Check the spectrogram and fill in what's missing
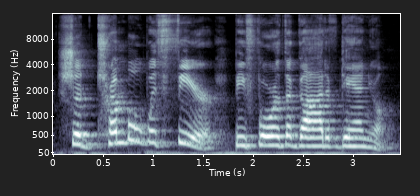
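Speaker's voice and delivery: loud, grand proclamation of a king; king proclaiming God to all his people; royal decree. Acted. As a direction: declare it to the whole kingdom.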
